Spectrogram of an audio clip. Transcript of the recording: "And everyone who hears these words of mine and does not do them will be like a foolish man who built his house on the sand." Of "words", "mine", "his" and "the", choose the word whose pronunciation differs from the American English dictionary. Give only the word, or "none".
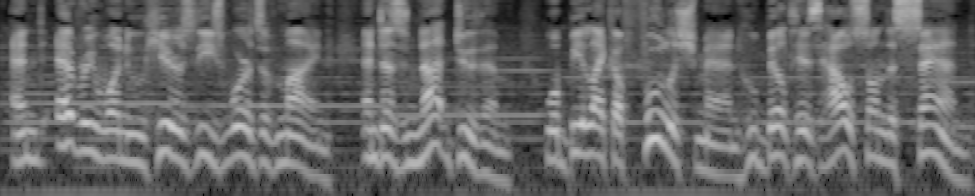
none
